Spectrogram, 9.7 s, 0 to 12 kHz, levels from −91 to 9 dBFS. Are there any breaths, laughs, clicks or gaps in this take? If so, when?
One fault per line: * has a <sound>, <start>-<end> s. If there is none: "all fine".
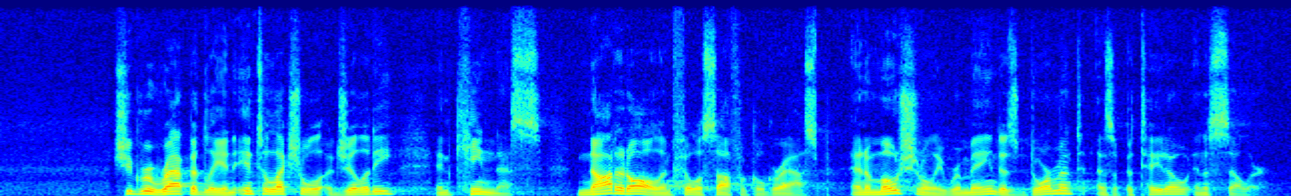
all fine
